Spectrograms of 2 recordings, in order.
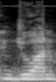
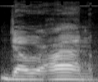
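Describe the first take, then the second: First: The first vowel sounds like 'oo'. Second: The first vowel sounds like 'aa'. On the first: The speaker calls it wrong. "অনেকে জুয়ান বলেন, এটা জুয়ান হবে না" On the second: The speaker calls it right. "তো জাওআন ক্ষুধার্ত"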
